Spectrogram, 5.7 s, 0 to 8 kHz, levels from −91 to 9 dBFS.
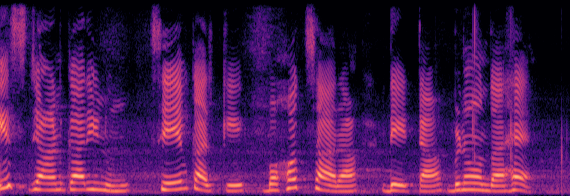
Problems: none marked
